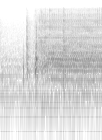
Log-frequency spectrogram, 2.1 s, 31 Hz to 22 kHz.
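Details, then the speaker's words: Rebuilt classic-car windshield wiper motor on the bench at 12 V, about 3 amps, with the park wire cut so it has no park function. A couple of clicks, then a smooth, steady whir with no grinding or stalling; runs normally. "It will work without park. So right now I've got it set at about 3 amps and 12 volts."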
